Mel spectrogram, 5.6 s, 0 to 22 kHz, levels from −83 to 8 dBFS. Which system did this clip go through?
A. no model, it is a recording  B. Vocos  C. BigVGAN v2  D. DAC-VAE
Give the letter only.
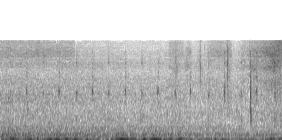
A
